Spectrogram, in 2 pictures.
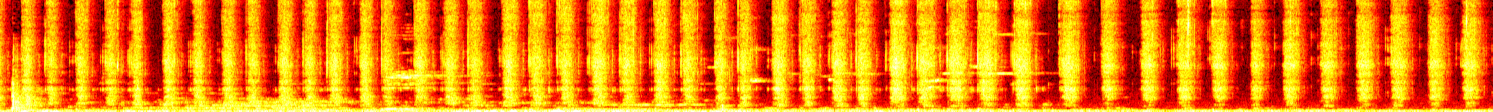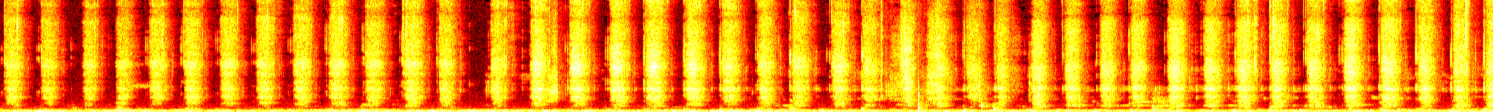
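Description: Water sprayed onto leaves in quick, evenly repeated spritzes, about three or four a second, each a short hiss with a mechanical click.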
